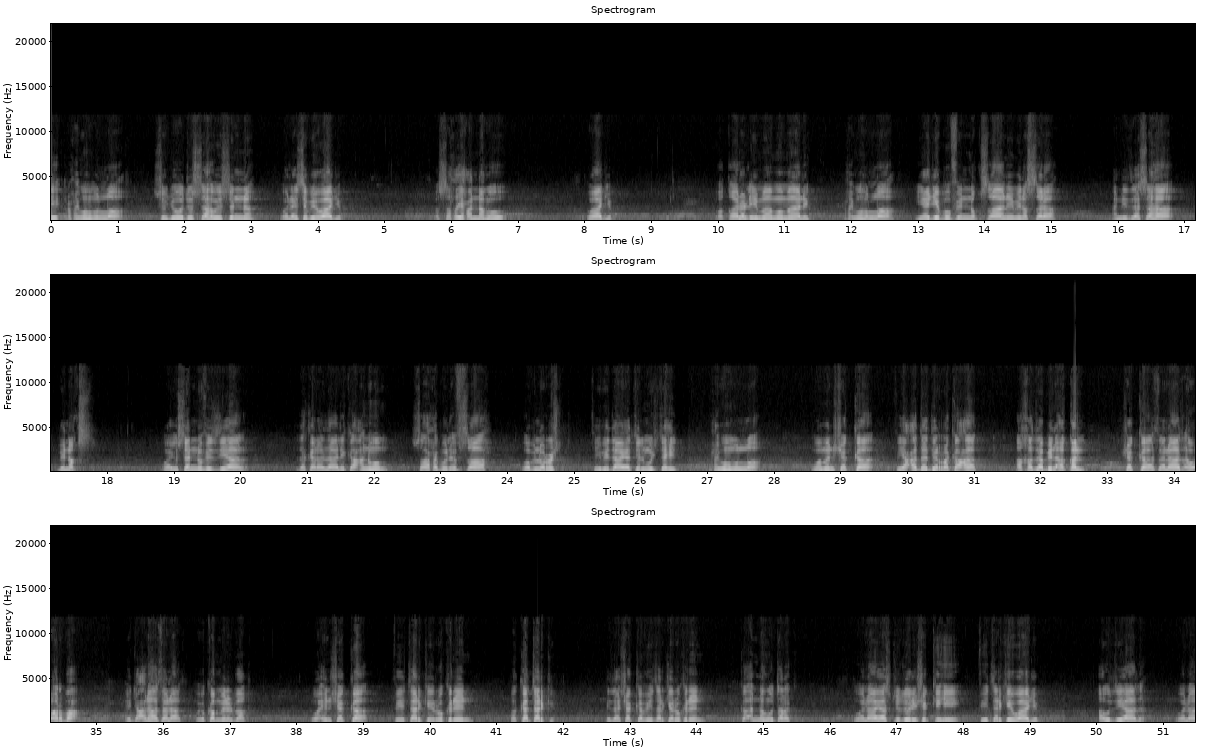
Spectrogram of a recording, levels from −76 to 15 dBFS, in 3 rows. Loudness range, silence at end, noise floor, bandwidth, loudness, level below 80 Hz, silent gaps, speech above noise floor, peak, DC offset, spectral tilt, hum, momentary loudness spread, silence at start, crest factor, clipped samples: 4 LU; 0 s; -45 dBFS; 12 kHz; -17 LUFS; -58 dBFS; none; 29 dB; 0 dBFS; under 0.1%; -5.5 dB/octave; none; 16 LU; 0 s; 18 dB; under 0.1%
